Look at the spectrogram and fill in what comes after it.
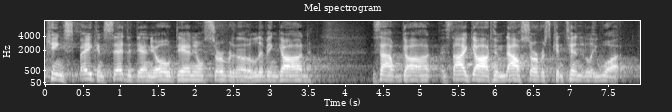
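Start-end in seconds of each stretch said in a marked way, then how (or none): none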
